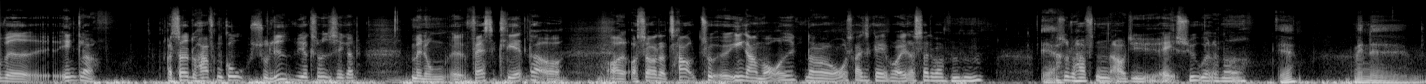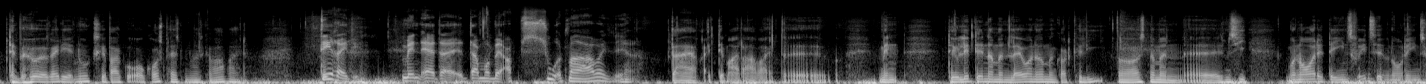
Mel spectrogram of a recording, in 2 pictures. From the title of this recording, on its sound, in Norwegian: Live fra bisonfarmen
